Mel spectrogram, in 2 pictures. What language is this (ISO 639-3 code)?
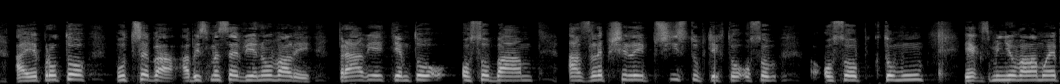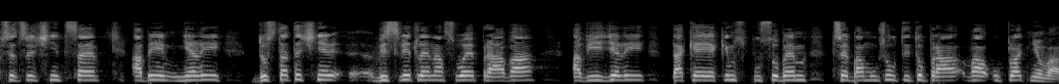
ces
